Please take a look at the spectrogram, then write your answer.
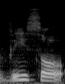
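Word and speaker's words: Wiesel: by eli diesel it's spelled with a w vessel um anyway you can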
